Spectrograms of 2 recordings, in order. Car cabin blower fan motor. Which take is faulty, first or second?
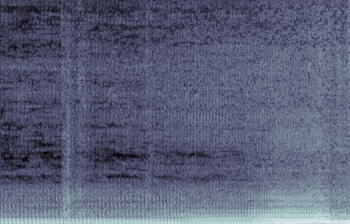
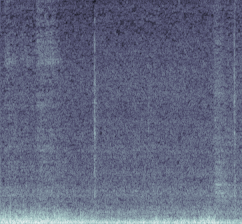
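first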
